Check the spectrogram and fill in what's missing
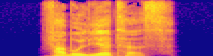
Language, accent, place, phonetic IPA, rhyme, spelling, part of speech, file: German, Germany, Berlin, [fabuˈliːɐ̯təs], -iːɐ̯təs, fabuliertes, adjective, De-fabuliertes.ogg
- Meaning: strong/mixed nominative/accusative neuter singular of fabuliert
